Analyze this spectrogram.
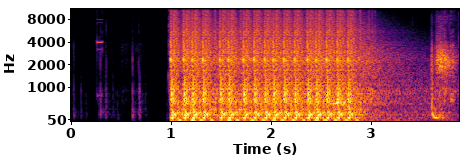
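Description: A rifle fires a rapid, loud burst of shots.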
